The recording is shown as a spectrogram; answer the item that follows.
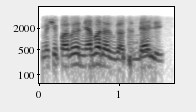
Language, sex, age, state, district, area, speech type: Kashmiri, male, 30-45, Jammu and Kashmir, Bandipora, rural, conversation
